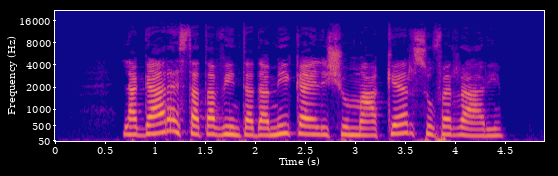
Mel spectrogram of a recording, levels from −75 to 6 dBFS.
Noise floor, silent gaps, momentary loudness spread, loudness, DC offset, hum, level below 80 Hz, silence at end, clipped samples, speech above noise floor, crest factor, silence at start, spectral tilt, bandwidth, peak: -55 dBFS; none; 7 LU; -17 LUFS; under 0.1%; none; -38 dBFS; 0.4 s; under 0.1%; 39 dB; 16 dB; 0.7 s; -4 dB/octave; 15 kHz; -2 dBFS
